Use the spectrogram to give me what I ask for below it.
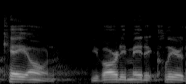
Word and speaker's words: K-On: your favorite girl in K on actually Donald it's pronounced K own you've already made it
